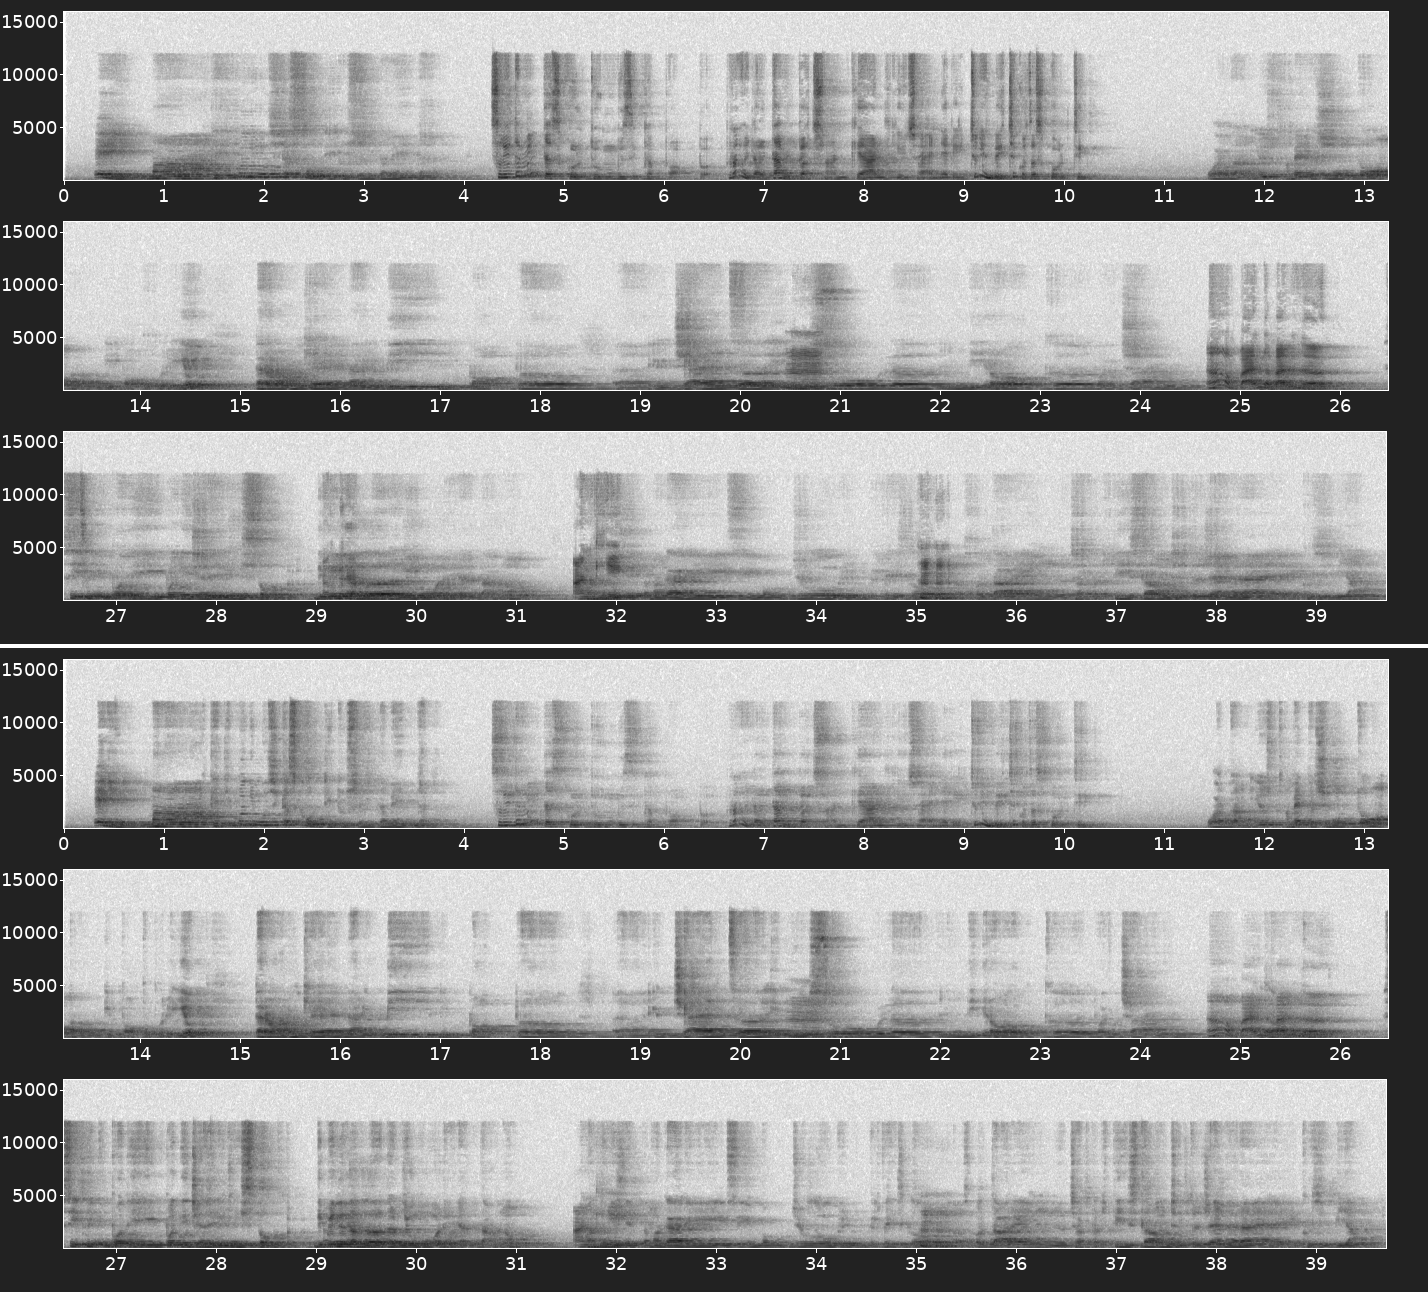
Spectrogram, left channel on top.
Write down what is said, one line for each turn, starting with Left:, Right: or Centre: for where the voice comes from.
Right: Ehi, ma che tipo di musica ascolti tu solitamente?
Left: Solitamente ascolto musica pop, però in realtà mi piacciono anche altri generi. Tu invece cosa ascolti?
Right: Guarda, io- a me piace molto eh, il pop pure io, però anche l'R&B, l'hip hop, eh, il jazz, il
Left: Mm.
Right: neo soul, l'indie rock, poi c'è mm,
Left: Oh, bello,
Right: cos'altro.
Left: bello.
Right: Sì,
Left: Sì,
Right: quindi un po' di, un po' di genere misto. Dipende
Left: Ok,
Right: dal, dal mio umore in realtà, no?
Left: anche.
Right: Quando mi sento magari sì, un po' più giù, pre- preferisco
Left: <laughs>
Right: ascoltare un certo artista, un certo genere e così via.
